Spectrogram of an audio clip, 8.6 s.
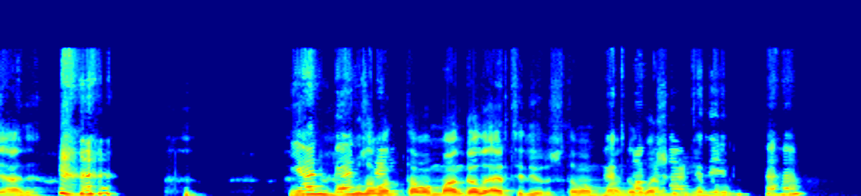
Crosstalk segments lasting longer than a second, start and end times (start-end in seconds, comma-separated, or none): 6.0-7.3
